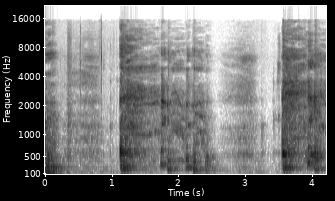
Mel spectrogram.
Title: Dry Post-Bronchitis Morning Coughing and Gagging 4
